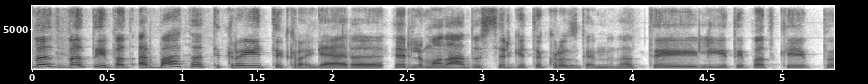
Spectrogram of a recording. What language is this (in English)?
Lithuanian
